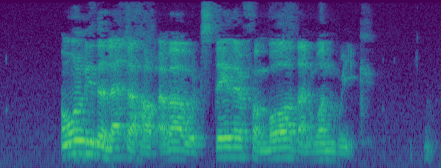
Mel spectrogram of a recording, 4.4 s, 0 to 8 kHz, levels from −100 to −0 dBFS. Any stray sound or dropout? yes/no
no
